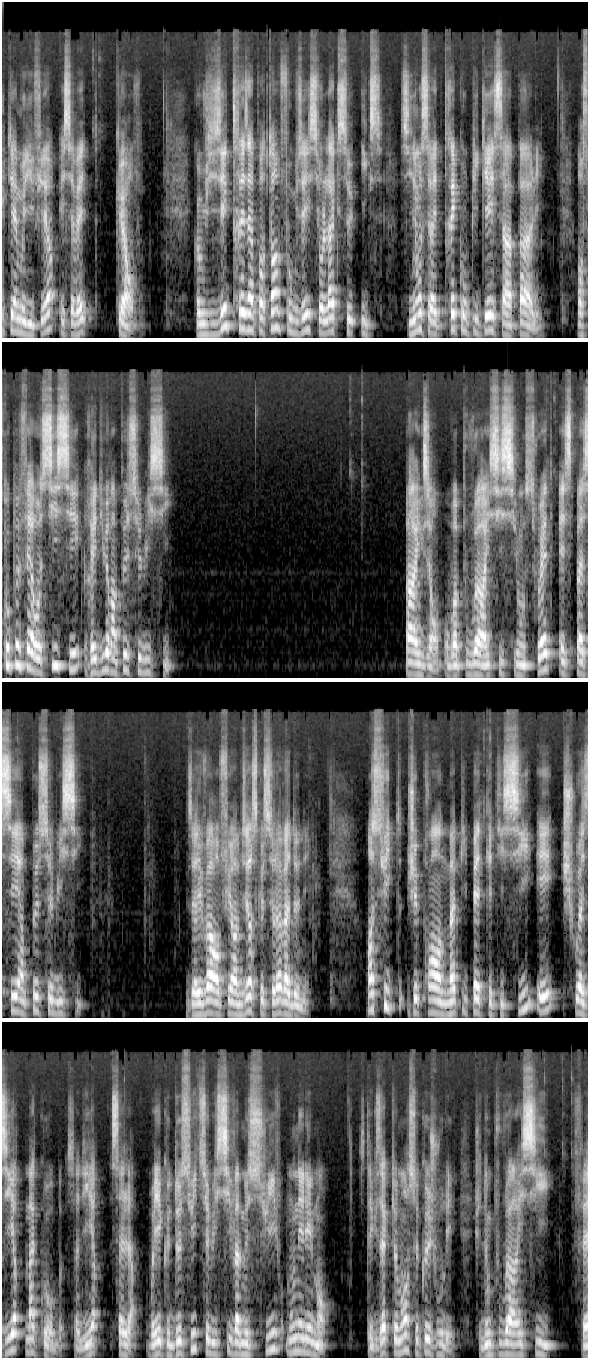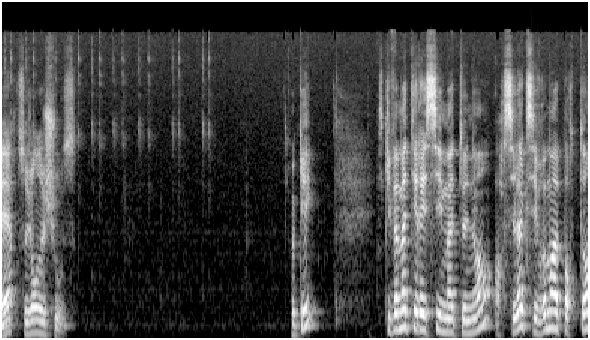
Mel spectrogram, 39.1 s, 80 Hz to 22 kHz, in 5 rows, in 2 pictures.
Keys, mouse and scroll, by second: 2.6-5.7 scroll down 5, 5.8-8.8 scroll up 7, 8.8 s, 15.1-17.1 drag, 17.1-17.9 shift+middle drag, 17.9-18.7 scroll down 1, 18.7-19.2 scroll down 5, 19.2-22.1 shift+middle drag, 22.1 click, 25.9-30.6 middle drag, 30.6-35.1 drag, 35.1-36.3 scroll up 4, 36.3-36.9 shift+middle drag, 36.9-37.6 scroll up 5, 37.6-38.4 scroll down 7, 38.4-39.0 middle drag.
